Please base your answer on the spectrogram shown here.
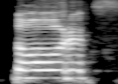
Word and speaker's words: tórax: Clímax, córtex, dúplex, fênix, hélix, índex, látex, tórax. Então, vamos perceber aqui a palavra tórax. Tórax. Perceba que a penúltima, ela tem duas sílabas. Última, penúltima. A penúltima, ela é acentuada, certo?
